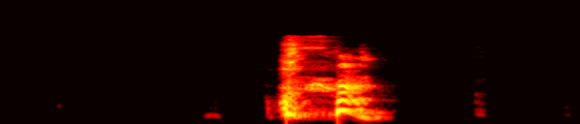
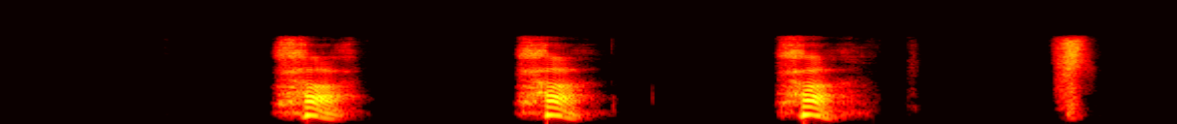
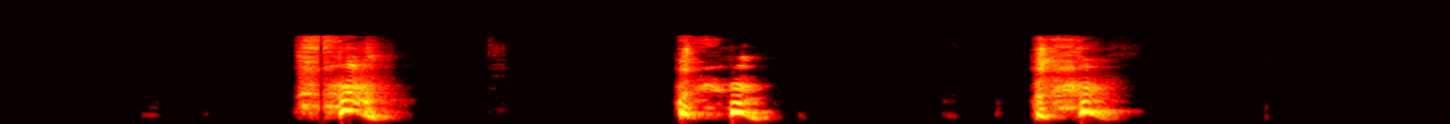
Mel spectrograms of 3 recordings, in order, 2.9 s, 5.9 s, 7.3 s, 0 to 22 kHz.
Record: {
  "cough_length": "2.9 s",
  "cough_amplitude": 27275,
  "cough_signal_mean_std_ratio": 0.27,
  "exhalation_length": "5.9 s",
  "exhalation_amplitude": 30049,
  "exhalation_signal_mean_std_ratio": 0.3,
  "three_cough_length": "7.3 s",
  "three_cough_amplitude": 26564,
  "three_cough_signal_mean_std_ratio": 0.29,
  "survey_phase": "beta (2021-08-13 to 2022-03-07)",
  "age": "45-64",
  "gender": "Male",
  "wearing_mask": "No",
  "symptom_change_to_sense_of_smell_or_taste": true,
  "smoker_status": "Never smoked",
  "respiratory_condition_asthma": false,
  "respiratory_condition_other": false,
  "recruitment_source": "REACT",
  "submission_delay": "2 days",
  "covid_test_result": "Negative",
  "covid_test_method": "RT-qPCR",
  "influenza_a_test_result": "Negative",
  "influenza_b_test_result": "Negative"
}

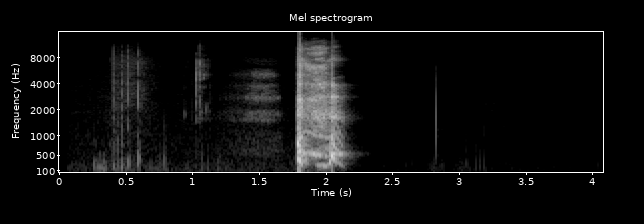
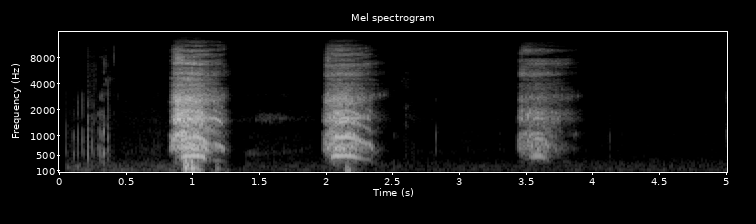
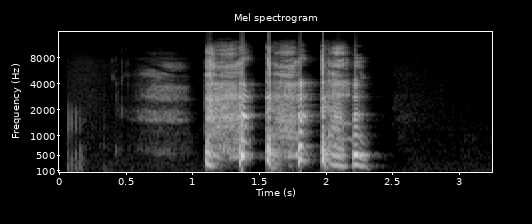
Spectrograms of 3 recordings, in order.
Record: {
  "cough_length": "4.1 s",
  "cough_amplitude": 32768,
  "cough_signal_mean_std_ratio": 0.19,
  "exhalation_length": "5.0 s",
  "exhalation_amplitude": 30918,
  "exhalation_signal_mean_std_ratio": 0.29,
  "three_cough_length": "3.3 s",
  "three_cough_amplitude": 32768,
  "three_cough_signal_mean_std_ratio": 0.39,
  "survey_phase": "beta (2021-08-13 to 2022-03-07)",
  "age": "18-44",
  "gender": "Female",
  "wearing_mask": "No",
  "symptom_none": true,
  "symptom_onset": "3 days",
  "smoker_status": "Never smoked",
  "respiratory_condition_asthma": false,
  "respiratory_condition_other": false,
  "recruitment_source": "REACT",
  "submission_delay": "2 days",
  "covid_test_result": "Negative",
  "covid_test_method": "RT-qPCR",
  "influenza_a_test_result": "Negative",
  "influenza_b_test_result": "Negative"
}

